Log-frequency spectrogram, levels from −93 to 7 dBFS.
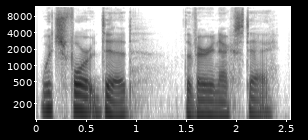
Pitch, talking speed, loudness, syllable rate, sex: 120 Hz, 165 wpm, -18 LUFS, 4.3 syllables/s, male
